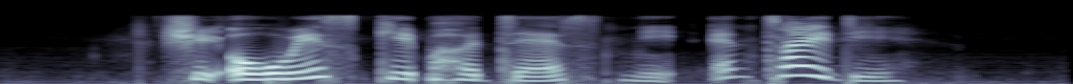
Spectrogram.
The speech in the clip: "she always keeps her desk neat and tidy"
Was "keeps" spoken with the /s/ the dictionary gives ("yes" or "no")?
no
